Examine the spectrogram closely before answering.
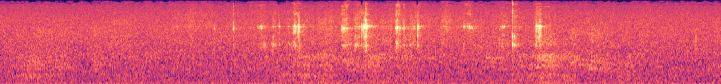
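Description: Faint, light metallic clicks and taps from handling a gun-cleaning rod with a bore brush against a pistol barrel, several in quick succession in the middle.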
